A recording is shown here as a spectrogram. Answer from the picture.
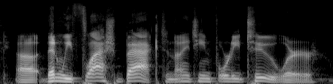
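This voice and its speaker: A man with an unremarkable speaking voice keeps a moderate pace and ordinary pitch variation. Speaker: podcast co-host. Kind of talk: casual chat.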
